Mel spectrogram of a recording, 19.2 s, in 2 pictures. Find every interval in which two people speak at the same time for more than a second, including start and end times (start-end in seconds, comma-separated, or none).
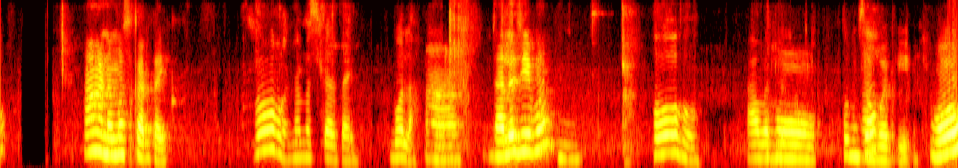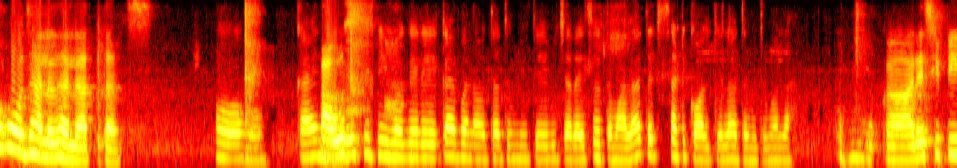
none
